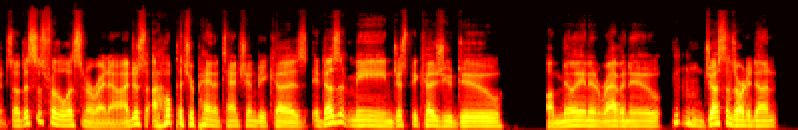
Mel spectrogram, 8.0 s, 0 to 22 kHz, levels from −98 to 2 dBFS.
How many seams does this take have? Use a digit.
0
